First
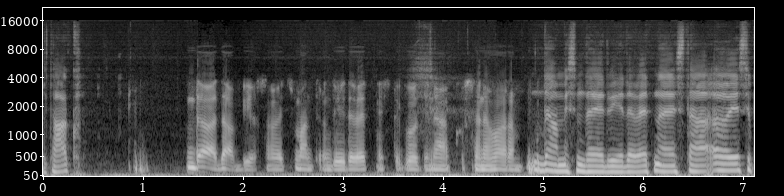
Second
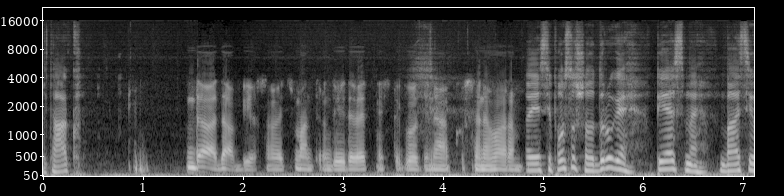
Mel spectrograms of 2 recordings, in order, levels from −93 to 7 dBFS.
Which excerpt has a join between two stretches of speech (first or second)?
second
